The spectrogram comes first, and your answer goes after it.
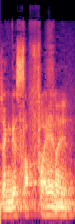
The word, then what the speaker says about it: صفین: جنگ صفین کہتے ہیں, یا بات صحیح اس کا تلفظ کرتے ہیں جنگ صفین, کہ 2 صفیں, ایک صف ادھر ہے ایک صف ادھر ہے.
